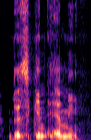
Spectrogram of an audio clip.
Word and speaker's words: Mexikanemi: what's about it uh This Is How They pronounce it spell it m e x i k a n e m i Mexican Emmy which is a form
